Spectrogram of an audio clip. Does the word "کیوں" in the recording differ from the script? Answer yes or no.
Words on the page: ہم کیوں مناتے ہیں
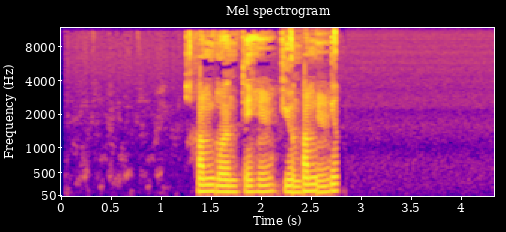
yes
